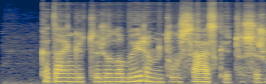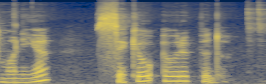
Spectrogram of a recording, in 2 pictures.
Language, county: Lithuanian, Vilnius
